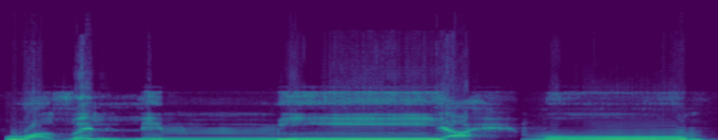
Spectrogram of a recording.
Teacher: آخر پہ جب وقف کریں گے تو میم کو ساکن کرنا ہے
